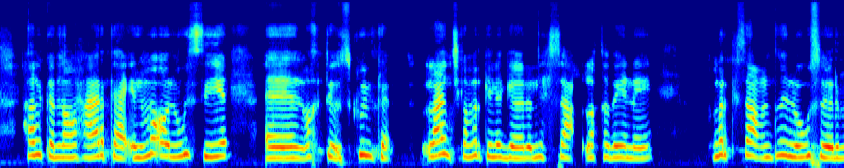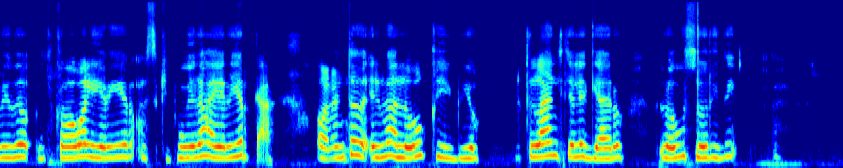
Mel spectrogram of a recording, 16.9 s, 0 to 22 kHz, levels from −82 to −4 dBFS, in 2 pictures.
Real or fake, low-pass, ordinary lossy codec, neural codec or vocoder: fake; none; none; codec, 44.1 kHz, 2.6 kbps, SNAC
